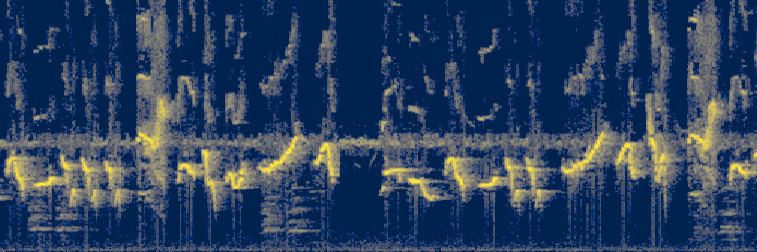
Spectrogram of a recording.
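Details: Long, lively Oriental magpie-robin song: dense bursts of varied whistles, upslurs, buzzy chirps and rapid warbles with brief pauses, repeated over several seconds, while a steady thin high tone persists throughout.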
